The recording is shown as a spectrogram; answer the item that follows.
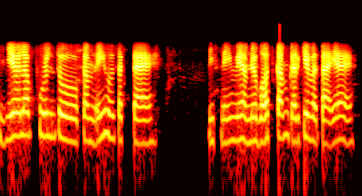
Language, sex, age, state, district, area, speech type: Urdu, female, 18-30, Uttar Pradesh, Lucknow, rural, conversation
